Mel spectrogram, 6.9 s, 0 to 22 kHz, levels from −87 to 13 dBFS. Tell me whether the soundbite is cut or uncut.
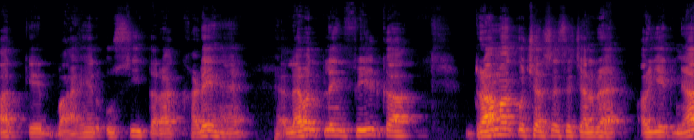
cut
